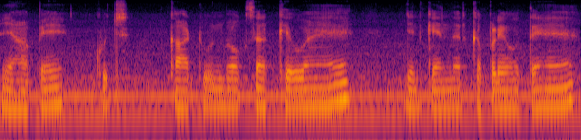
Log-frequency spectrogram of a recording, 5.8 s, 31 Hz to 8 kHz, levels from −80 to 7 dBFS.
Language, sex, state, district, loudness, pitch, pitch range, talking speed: Hindi, male, Uttar Pradesh, Lalitpur, -21 LUFS, 110 Hz, 90-115 Hz, 135 wpm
